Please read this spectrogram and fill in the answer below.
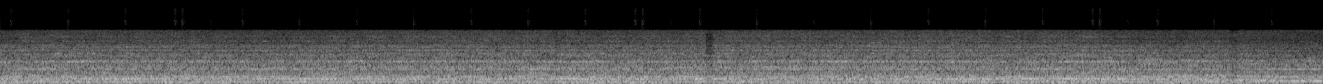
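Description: Steady heavy-vehicle engine rumble with a few steady humming tones, running unbroken.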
